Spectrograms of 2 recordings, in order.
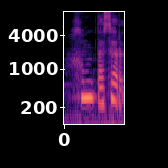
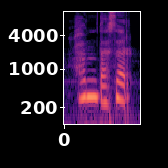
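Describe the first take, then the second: First: The number is said with sounds dropped. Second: The same.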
